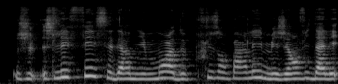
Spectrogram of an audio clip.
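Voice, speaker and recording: A woman speaks at a high pitch. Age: 20s. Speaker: podcast host. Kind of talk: solo personal monologue.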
